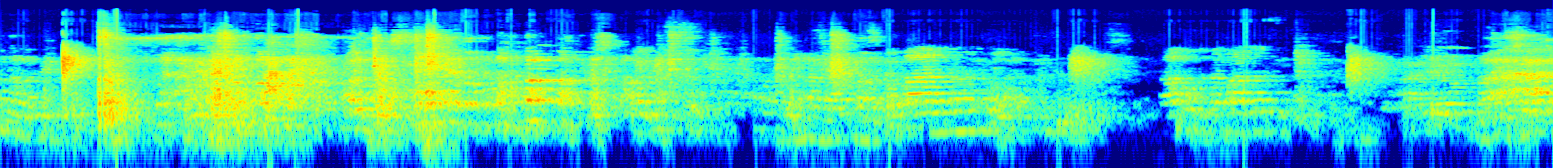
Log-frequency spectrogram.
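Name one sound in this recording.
Several men talk and chatter nearby in a room with some echo.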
